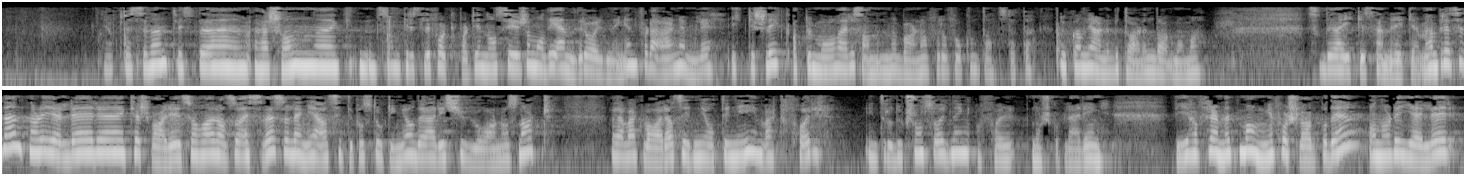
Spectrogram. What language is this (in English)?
Norwegian Bokmål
